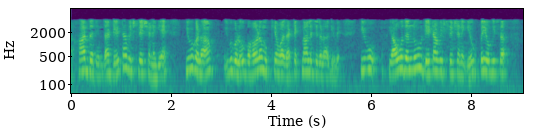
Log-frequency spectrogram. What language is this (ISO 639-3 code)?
kan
